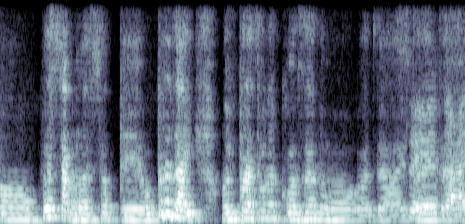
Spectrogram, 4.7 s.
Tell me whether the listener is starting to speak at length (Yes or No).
Yes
